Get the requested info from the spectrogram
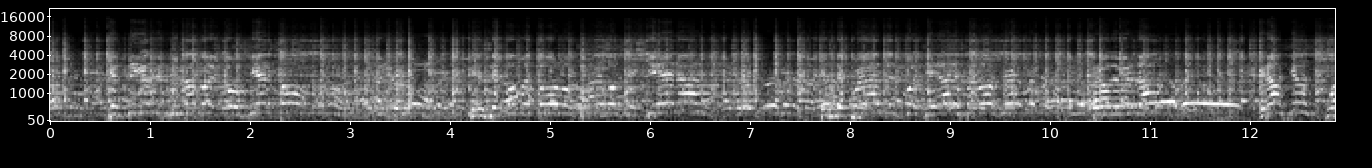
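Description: A man's voice amplified through a concert PA system, with music playing underneath.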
